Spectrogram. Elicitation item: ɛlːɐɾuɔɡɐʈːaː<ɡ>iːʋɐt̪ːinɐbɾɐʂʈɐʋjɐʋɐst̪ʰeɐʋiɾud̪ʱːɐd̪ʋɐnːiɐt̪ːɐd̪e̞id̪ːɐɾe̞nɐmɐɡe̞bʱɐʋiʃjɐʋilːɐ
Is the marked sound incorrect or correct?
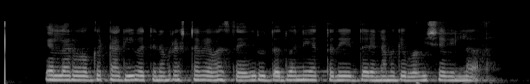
correct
